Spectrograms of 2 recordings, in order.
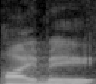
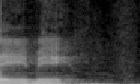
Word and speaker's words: Aimee: I've been pronouncing it Aimee, like the arcade save data card brand. I'm pretty sure it might actually be Amy. And furthermore, why am I wave dashing? There we go. Yeah, it's pronounced Amy.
